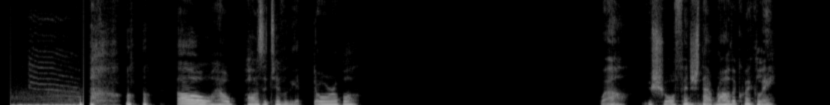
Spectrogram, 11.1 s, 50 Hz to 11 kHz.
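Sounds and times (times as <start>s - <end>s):
cat chirping meows: 0.2s - 1.1s
speech: 1.7s - 4.8s, 8.0s - 10.4s.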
